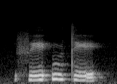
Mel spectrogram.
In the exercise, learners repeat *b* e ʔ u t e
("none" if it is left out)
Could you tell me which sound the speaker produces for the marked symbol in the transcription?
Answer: f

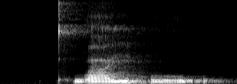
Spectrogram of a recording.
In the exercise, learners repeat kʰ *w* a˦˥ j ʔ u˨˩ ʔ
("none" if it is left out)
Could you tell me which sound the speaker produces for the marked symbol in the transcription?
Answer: w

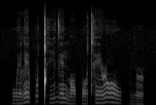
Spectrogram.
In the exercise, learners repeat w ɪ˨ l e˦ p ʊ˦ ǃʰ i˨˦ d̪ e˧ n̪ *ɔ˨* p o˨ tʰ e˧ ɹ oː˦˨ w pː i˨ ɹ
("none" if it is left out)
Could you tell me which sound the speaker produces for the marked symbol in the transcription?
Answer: ɔ˨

